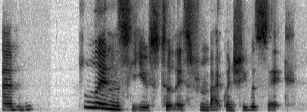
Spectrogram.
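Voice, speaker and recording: A woman narrating roleplay prose as a player, reading dramatically in halting phrases. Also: mid-range voice, very animated, dark tone.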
